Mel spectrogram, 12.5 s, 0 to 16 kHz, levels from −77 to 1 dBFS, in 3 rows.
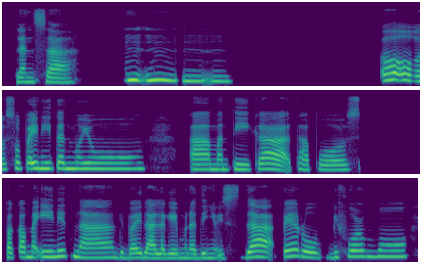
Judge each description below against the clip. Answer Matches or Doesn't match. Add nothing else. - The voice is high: Matches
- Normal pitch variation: Matches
